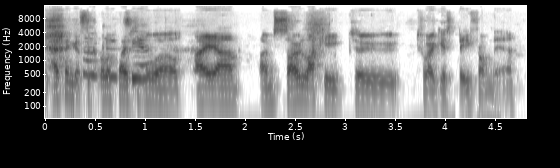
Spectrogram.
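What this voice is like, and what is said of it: New Zealand accent. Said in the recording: “to be from New Zealand. Obviously, like an accent, it's a great conversation starter.”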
